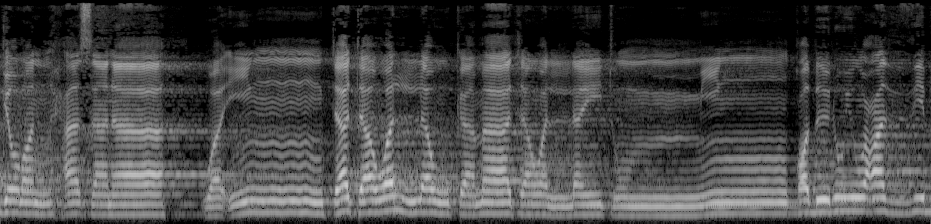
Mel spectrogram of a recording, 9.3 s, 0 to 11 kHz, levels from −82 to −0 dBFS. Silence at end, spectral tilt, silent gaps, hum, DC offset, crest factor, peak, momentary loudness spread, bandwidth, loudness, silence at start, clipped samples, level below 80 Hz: 0 s; -4.5 dB/octave; none; none; under 0.1%; 20 dB; -4 dBFS; 7 LU; 11 kHz; -24 LUFS; 0 s; under 0.1%; -74 dBFS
